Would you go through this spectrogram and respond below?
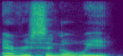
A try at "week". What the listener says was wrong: Close. You said wheat with a T. Every single wheat.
